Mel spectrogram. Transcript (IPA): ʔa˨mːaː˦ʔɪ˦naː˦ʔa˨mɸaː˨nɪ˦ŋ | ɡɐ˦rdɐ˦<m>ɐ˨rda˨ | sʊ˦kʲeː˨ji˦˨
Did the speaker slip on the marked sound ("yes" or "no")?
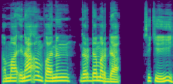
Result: no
